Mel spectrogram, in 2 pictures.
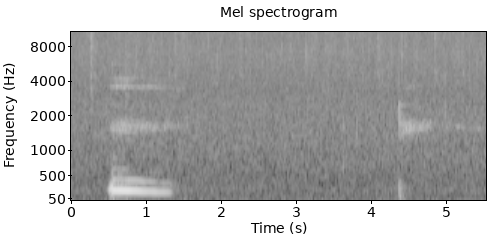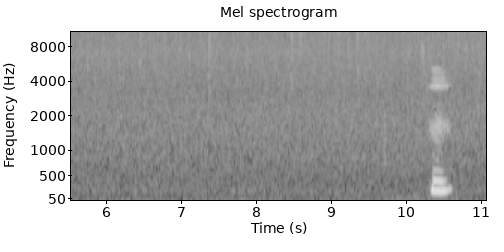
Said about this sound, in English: You can hear the quiet, endless drums of thousands of tiny droplets hitting the ground. But then there's that soft kind of clacking of the rain on the roof.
